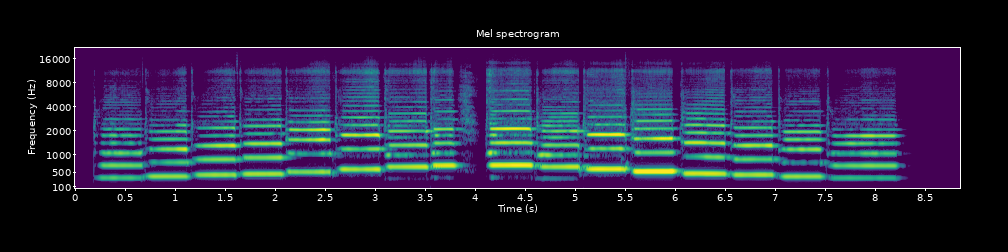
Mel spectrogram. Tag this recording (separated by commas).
Music, Musical instrument, woodwind instrument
